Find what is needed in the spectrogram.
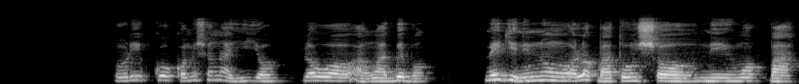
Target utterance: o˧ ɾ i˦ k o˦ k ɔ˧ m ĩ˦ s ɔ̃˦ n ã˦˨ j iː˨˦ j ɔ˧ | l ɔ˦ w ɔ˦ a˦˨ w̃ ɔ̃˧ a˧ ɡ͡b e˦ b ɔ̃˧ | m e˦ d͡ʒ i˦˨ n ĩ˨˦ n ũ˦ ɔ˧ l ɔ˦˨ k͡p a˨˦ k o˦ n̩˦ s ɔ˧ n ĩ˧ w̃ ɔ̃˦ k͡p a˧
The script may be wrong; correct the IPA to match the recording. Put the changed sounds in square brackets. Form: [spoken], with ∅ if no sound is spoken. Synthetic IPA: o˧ ɾ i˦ k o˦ k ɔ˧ m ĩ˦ [ʃ] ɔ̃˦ n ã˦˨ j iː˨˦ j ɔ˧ | l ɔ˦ w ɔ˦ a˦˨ w̃ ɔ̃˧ a˧ ɡ͡b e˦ b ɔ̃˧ | m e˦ d͡ʒ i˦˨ n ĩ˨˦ n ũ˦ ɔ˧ l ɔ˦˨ k͡p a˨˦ [t] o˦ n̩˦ [ʃ] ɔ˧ n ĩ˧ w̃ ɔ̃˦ k͡p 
